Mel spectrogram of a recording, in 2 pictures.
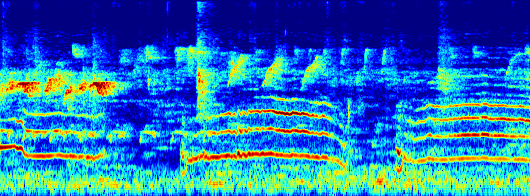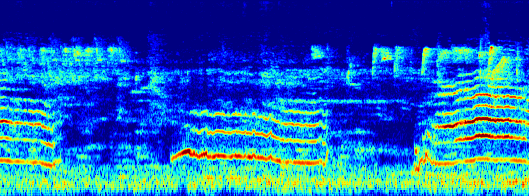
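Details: Domestic cats mating, coupling repeatedly and at length, give strange drawn-out yowls: four or five long wavering wails of a few seconds each, with rich harmonics and short pauses between them, over a faint background hum.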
